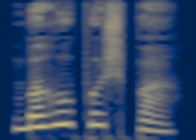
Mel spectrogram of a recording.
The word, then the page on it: ಬಹುಪುಷ್ಪ: bahu puṣpa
